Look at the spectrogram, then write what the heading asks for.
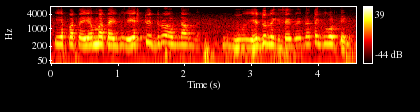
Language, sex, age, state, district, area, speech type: Kannada, male, 60+, Karnataka, Udupi, rural, spontaneous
